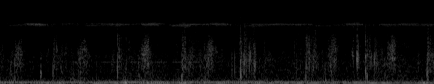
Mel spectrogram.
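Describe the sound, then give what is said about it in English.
Footsteps walk at a steady, even pace towards the roadhouse at Turkey Creek, each step a soft crunch, over a constant high-pitched insect drone and a low rumbling hum. No one speaks. “I walked towards the roadhouse.”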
